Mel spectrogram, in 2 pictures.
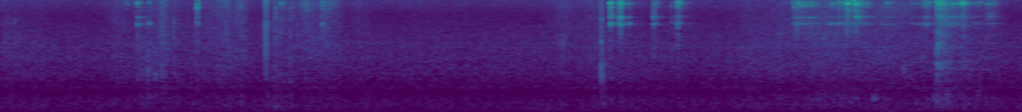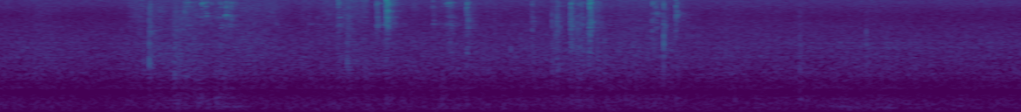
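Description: Metal snap hook and ring on a fabric drawstring pouch clinking and jangling as the pouch is handled and set aside: scattered light clicks, with two brief bursts of jingling about three and four seconds in.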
